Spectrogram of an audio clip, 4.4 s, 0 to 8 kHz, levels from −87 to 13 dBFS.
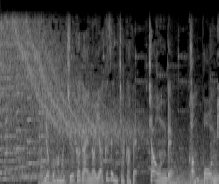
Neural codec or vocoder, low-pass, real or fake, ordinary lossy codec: none; 7.2 kHz; real; none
